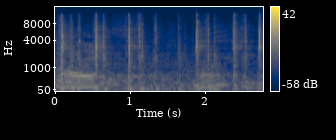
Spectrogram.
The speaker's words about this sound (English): mashed new technology with old by making a computer keyboard out of an old manual typewriter. So I'm writing you an email right now, and it's pretty much just the same as writing a regular email.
